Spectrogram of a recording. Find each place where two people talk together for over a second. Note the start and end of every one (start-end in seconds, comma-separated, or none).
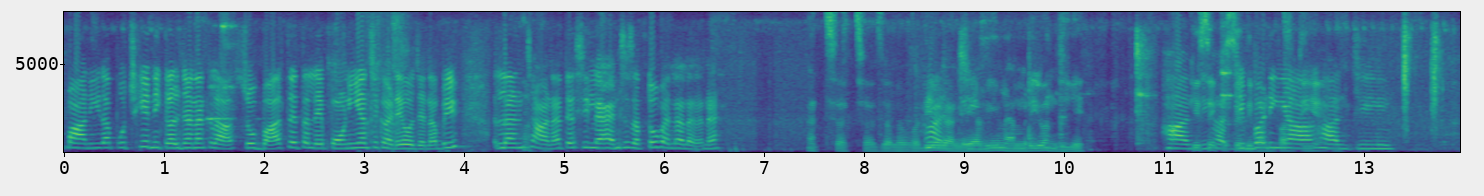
11.2-12.8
